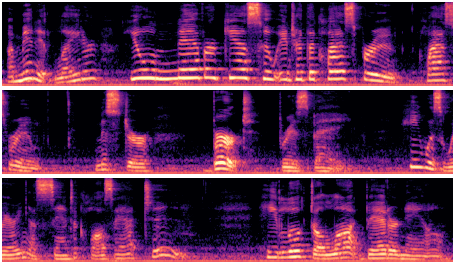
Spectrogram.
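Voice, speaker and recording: A woman reading a children's book aloud as expressive narration, with animated delivery and drawn-out emphasis on key words. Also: medium pitch, slight background noise.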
